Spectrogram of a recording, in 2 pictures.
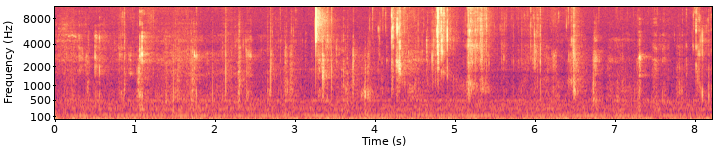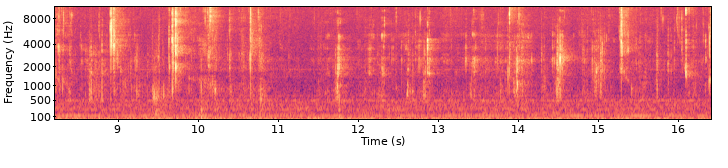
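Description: Close-miked chewing of a cheesy shrimp pizza slice: irregular crisp crunches and wet mouth clicks, over a faint steady low hum.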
